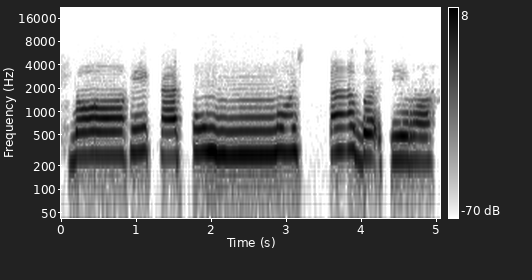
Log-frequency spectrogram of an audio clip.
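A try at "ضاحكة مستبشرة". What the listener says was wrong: Dahikatum mustabshirah. Shinnya gede di ujungnya ya.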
